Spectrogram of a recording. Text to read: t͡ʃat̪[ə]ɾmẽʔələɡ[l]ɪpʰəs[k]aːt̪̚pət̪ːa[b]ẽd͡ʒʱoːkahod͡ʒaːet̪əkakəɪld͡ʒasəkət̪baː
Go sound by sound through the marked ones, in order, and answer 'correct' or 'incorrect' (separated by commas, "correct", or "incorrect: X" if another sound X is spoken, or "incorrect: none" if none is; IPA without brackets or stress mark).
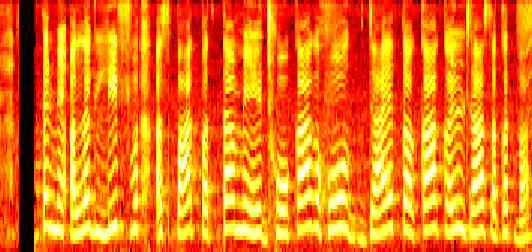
correct, correct, incorrect: p, incorrect: m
